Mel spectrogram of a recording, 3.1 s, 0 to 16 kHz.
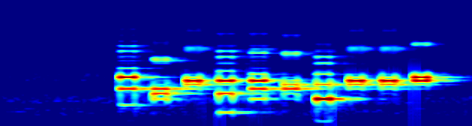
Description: Multi-frequency trunk signalling (R1, as on North American trunks), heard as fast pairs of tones, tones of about 90 ms, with room echo. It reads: KP 30896400 ST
